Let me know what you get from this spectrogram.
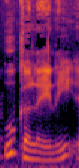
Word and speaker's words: ukulele: In this episode, we see Wayne Rogers playing the ukulele, or the ukulele, if you say it correctly.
